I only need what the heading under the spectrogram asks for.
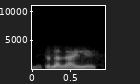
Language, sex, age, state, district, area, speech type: Hindi, female, 18-30, Madhya Pradesh, Jabalpur, urban, conversation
